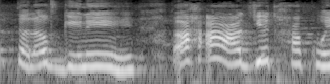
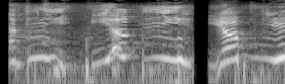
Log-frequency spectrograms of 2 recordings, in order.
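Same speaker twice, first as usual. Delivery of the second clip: whimpering call; 5 semitones higher than usual. Acted. Beaten father calls son.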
